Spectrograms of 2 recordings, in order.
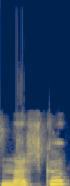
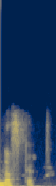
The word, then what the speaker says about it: Nazca: En realidad es Nashka, pero casi nadie me llama así. Me llaman Nazca.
